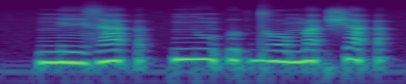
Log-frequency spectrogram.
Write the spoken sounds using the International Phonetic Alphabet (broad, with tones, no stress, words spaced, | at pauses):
ne˨zä˦ʔ | ɲũ˦ʔʊ˦ʔ dɔ˨mä˦ʔʃä˦ʔ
